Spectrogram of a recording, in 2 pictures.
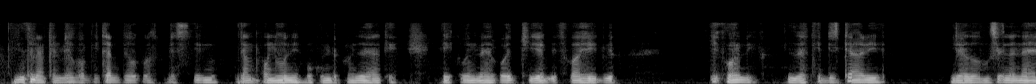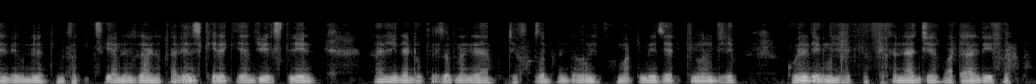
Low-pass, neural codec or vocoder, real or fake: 7.2 kHz; codec, 16 kHz in and 24 kHz out, 0.6 kbps, FireRedTTS-2 codec; fake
